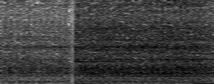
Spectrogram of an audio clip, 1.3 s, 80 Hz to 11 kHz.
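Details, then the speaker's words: BMW 318ti petrol engine with unstable, high idle and fault codes 2E95 and 2D0F. With the mass airflow sensor (MAF) disconnected, the idle drops to a low, even, steady tone with no hunting, pointing to the MAF as the cause. "Ahora fijaros, ahora el motor funciona perfectamente. Ahora mismo el ralentí ha bajado y está estable."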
